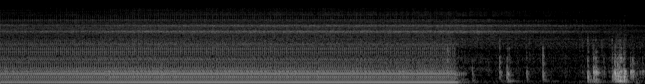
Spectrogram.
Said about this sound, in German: sondern es ist halt die Kaffeemaschine, die braucht man halt früh dann einfach.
